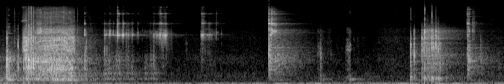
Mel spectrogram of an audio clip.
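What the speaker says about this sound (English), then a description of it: "we can take out this 13/16 nut right here" A wrench works a 13/16 nut off the starter cup and flywheel of a go kart engine: bursts of close metallic ratcheting and clicking, with a long rasp at the start and a few shorter clicks after, no speech.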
